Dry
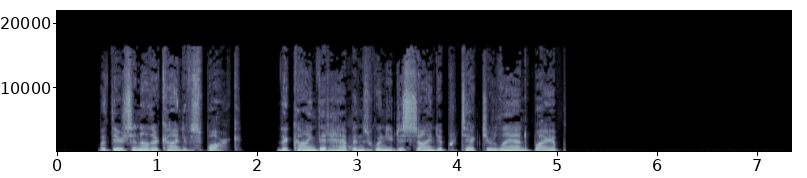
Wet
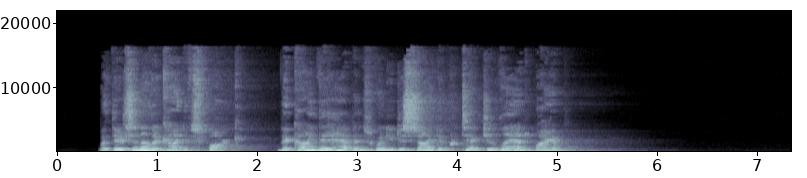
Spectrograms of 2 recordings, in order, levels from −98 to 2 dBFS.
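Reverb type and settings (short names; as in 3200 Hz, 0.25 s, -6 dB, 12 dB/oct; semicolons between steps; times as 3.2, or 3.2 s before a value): two-slope reverb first 0.33 s, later 1.6 s, from -18 dB, DRR -5.5 dB; gain -1.5 dB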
